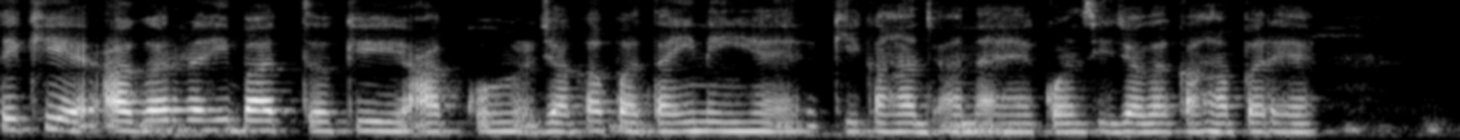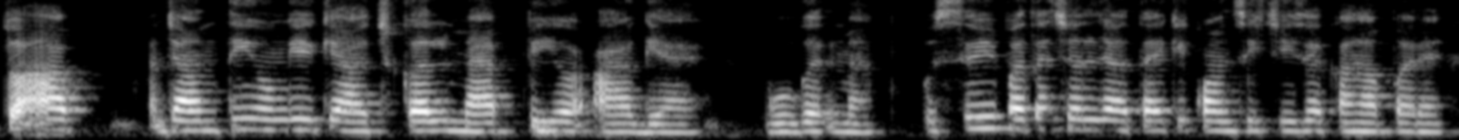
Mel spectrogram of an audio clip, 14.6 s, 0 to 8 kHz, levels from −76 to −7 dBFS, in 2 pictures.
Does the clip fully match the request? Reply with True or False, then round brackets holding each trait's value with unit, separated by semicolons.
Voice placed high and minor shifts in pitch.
True (200 Hz; 2.3 semitones)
